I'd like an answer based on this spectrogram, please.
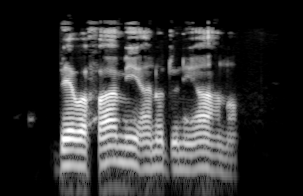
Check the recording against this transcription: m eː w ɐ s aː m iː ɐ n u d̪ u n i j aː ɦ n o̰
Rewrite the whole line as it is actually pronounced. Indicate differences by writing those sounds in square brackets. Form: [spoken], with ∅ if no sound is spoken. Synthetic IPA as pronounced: [b] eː w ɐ [f] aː m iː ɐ n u d̪ u n i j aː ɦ n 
